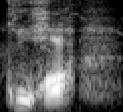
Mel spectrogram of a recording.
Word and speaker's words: kuha: Kuha.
